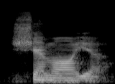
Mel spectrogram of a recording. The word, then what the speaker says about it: Shemayah: Shemayah is pronounced shem-aw-yaw.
